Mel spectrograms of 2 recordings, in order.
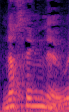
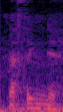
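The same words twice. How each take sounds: First: Said in the usual way. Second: A low, soft "Nothing new"; quiet echo. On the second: Shown as a demonstration. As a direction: murmur it as a settled verdict.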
